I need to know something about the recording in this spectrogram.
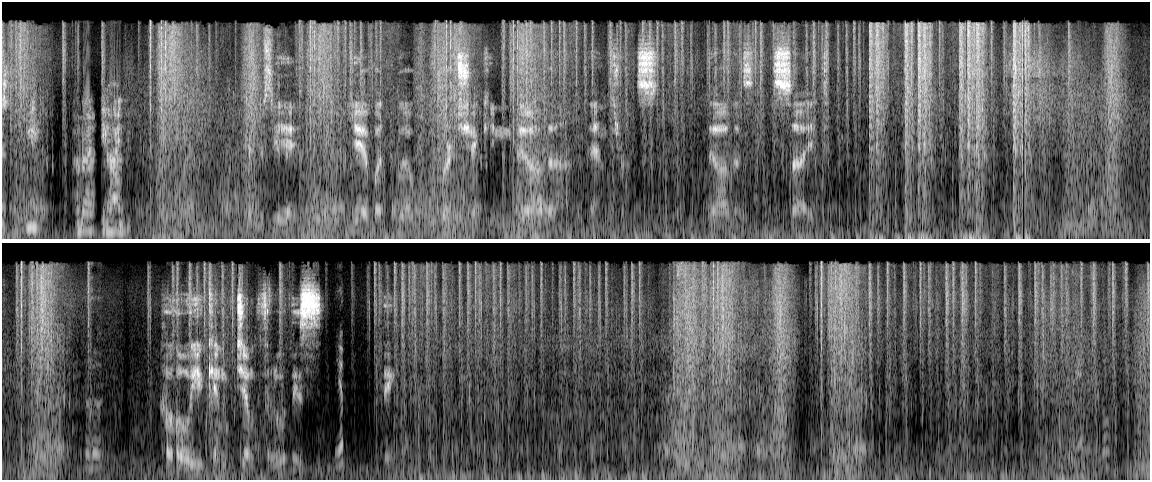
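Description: Water swirls and rumbles low while a creature swims underwater.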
